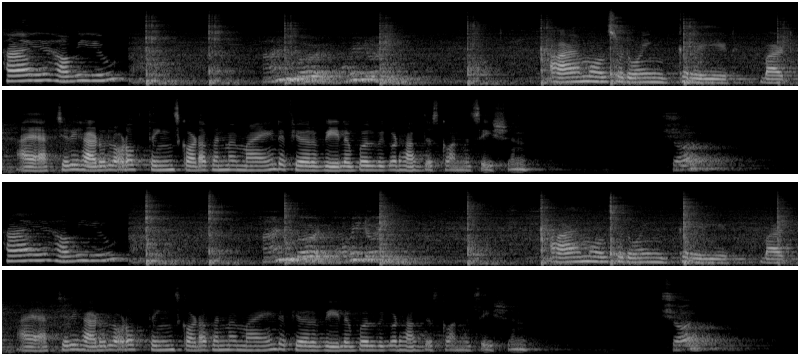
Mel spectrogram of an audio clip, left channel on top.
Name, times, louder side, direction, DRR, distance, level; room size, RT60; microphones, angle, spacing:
voice 1, 0.0-1.2 5.5-7.3 7.6-7.8 8.1-13.2, left 3 dB, 60° left, 14 dB, 0.7 m, -30 dB
sound 1, 1.3-8.6, right 1 dB, 15° right, 5.0 m, -40 dB
voice 2, 2.6-4.1 14.6-14.9, equal, 40° right, -1 dB, 7.3 m, -31 dB
21.5 x 16.0 x 7.9 m, 1.2 s
head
